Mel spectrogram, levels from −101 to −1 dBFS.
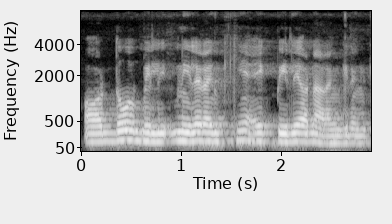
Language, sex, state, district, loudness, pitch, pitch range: Hindi, male, Chhattisgarh, Rajnandgaon, -14 LUFS, 135 Hz, 130-145 Hz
